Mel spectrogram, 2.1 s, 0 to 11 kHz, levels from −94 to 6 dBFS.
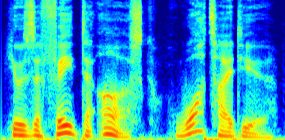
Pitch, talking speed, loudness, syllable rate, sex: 115 Hz, 195 wpm, -18 LUFS, 5.0 syllables/s, male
